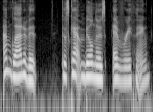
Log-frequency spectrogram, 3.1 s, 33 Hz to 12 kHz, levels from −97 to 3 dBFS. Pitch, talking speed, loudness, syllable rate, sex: 200 Hz, 175 wpm, -17 LUFS, 5.1 syllables/s, female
